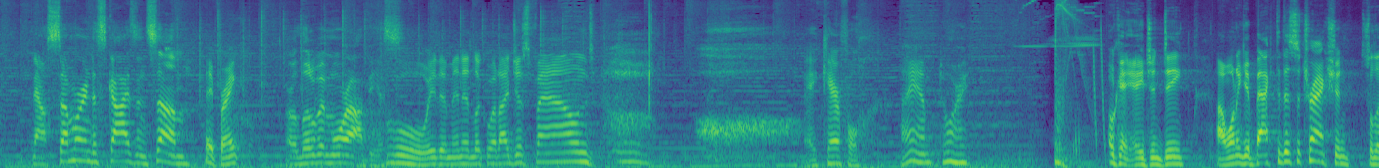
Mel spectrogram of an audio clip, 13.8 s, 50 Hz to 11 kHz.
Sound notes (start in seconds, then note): 5.9 gasping; 10.2 neuralyzer zaps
